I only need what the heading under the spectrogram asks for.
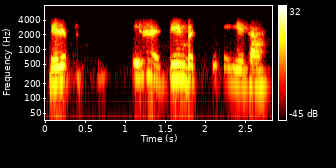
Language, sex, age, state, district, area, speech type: Hindi, female, 18-30, Uttar Pradesh, Pratapgarh, rural, conversation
